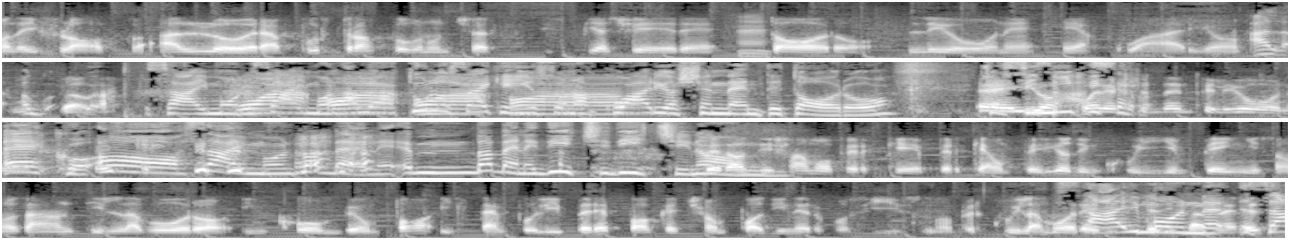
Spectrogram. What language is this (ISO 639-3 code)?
ita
